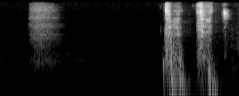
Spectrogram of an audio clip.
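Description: A short soft breath, then near the end a loud, sudden, explosive vocal outburst of shock: a sharp gasp or exclamation with no words.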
